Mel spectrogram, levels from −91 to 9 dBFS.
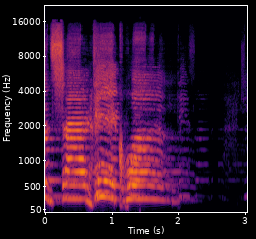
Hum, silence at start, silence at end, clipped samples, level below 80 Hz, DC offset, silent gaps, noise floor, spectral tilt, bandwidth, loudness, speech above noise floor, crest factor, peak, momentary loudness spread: none; 0 s; 1.1 s; under 0.1%; -86 dBFS; under 0.1%; none; -54 dBFS; -2 dB/octave; 17 kHz; -20 LUFS; 33 dB; 16 dB; -8 dBFS; 14 LU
